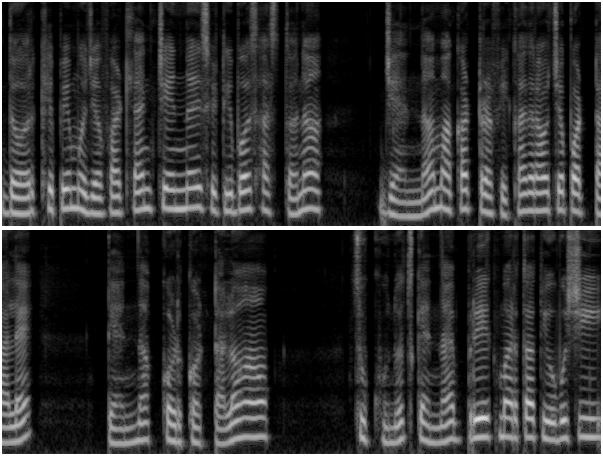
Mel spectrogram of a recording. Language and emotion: Goan Konkani, fearful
